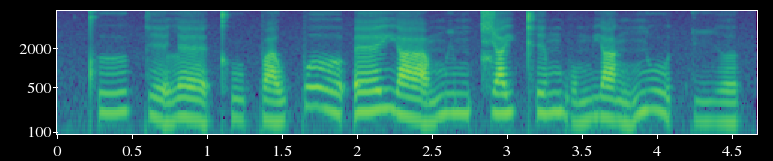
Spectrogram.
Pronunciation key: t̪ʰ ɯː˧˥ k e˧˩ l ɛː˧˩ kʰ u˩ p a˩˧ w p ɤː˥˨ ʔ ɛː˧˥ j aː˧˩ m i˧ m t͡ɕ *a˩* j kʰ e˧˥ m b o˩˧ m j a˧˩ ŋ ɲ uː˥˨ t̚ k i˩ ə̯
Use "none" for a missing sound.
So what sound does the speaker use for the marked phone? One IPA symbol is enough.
a˧˥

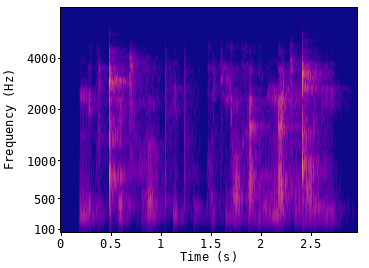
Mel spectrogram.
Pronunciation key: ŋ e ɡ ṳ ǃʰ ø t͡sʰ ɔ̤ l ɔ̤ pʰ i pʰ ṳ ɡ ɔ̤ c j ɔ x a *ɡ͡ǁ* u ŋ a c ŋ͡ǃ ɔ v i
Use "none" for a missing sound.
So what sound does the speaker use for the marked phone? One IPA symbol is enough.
ɡ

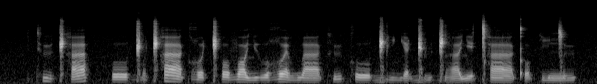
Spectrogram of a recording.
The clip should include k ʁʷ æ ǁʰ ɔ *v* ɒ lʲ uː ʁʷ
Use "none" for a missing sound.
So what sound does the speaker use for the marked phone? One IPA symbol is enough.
v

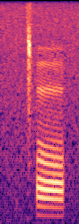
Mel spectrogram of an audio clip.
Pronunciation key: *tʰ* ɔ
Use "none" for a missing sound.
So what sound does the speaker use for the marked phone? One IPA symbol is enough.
tʰ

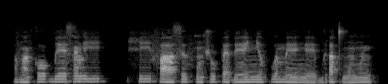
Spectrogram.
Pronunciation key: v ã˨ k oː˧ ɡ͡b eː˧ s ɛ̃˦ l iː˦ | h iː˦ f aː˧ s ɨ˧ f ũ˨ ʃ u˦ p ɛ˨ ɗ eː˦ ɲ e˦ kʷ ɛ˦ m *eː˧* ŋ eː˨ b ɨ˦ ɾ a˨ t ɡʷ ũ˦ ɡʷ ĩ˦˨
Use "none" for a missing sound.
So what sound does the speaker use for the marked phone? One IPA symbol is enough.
eː˧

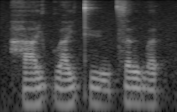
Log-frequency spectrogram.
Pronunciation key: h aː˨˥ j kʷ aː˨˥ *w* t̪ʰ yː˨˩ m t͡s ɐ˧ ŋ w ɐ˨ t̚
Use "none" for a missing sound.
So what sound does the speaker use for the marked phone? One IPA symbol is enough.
j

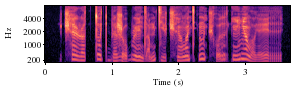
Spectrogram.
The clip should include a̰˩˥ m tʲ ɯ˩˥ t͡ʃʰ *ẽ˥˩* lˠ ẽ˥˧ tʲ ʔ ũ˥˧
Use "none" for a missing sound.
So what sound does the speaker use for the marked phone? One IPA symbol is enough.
ẽ˧˥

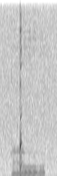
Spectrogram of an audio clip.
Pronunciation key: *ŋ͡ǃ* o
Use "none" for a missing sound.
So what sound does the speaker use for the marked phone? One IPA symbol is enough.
ŋ͡ǃ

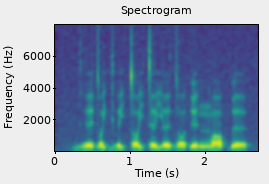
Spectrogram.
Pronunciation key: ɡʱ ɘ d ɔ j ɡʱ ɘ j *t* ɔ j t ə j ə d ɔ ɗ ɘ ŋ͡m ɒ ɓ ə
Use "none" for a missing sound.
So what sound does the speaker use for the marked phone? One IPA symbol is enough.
t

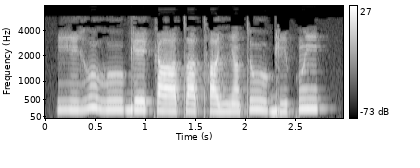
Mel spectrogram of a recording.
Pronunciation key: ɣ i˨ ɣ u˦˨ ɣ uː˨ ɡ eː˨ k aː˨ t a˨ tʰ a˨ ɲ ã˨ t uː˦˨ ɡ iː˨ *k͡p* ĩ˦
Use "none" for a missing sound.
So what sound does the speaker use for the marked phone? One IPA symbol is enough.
kʷ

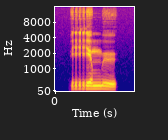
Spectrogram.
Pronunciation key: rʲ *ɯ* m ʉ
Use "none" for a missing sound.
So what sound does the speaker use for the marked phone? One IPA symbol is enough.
ə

